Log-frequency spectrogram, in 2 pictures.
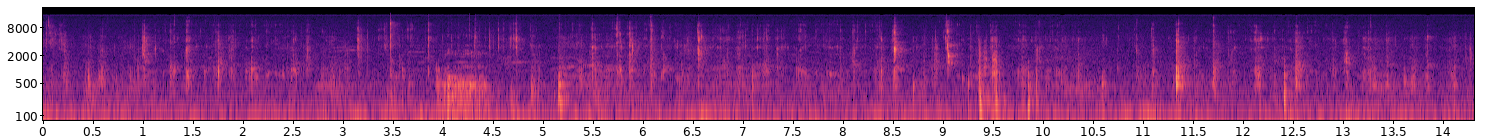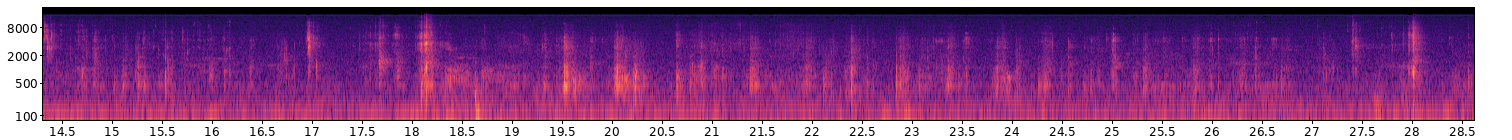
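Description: Close-miked eating: a person chewing and crunching mouthfuls of prawn, rice and raw greens, with many sharp wet mouth clicks. The loudest click comes about eighteen seconds in.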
